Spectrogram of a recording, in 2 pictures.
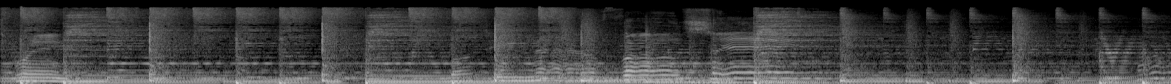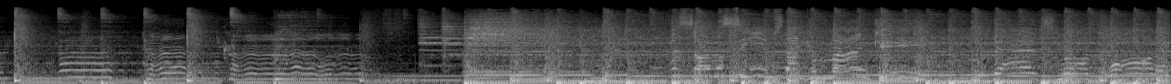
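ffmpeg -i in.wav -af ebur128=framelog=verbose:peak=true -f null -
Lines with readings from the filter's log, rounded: Integrated loudness:
  I:         -23.2 LUFS
  Threshold: -33.3 LUFS
Loudness range:
  LRA:         7.0 LU
  Threshold: -43.5 LUFS
  LRA low:   -27.7 LUFS
  LRA high:  -20.7 LUFS
True peak:
  Peak:       -4.2 dBFS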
